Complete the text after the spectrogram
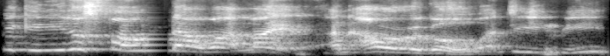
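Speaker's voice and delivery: high, loud outraged disbelief; can't believe how fast she moved; incredulous. Retold or imitated. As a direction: son to his mum, high shrill outrage. Incredulous at mum's speed.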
